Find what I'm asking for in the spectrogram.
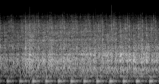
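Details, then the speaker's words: Royal Enfield 500 Machismo electric start single-cylinder, bought in India, idling after timing gear backlash and primary chain adjustments; steady thump with busy metallic clatter apparently from primary side; abnormal engine noise at idle, source under investigation. "these reported noises in here or at least it seems like they're coming from in here and he's asking to have a look"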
